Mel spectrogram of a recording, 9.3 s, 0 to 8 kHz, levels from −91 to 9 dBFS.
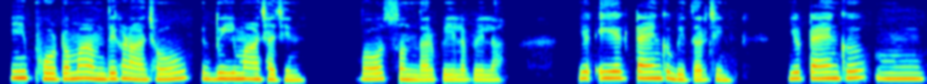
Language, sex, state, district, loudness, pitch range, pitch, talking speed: Garhwali, female, Uttarakhand, Tehri Garhwal, -22 LUFS, 180-225 Hz, 205 Hz, 135 wpm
